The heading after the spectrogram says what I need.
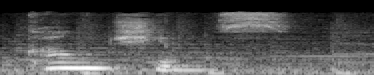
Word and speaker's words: conscience: rid of it and i will read the word without letter c conscience and here the word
